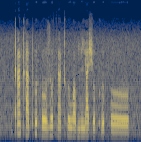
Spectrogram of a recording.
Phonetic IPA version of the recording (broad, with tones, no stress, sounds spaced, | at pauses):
kʼ ã˦ kʰ a˨ pʰ ʊ˦ h oː˨ z o˦˨ t͡s ã˨ kʰ ʊ˨ w ɔ˨ b ĩ˨ j a˨ ʃ o˨ kʼ ʊ˨ pʰ oː˨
